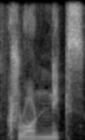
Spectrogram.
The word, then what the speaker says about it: Chronikz: It's Chronix, Sven.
